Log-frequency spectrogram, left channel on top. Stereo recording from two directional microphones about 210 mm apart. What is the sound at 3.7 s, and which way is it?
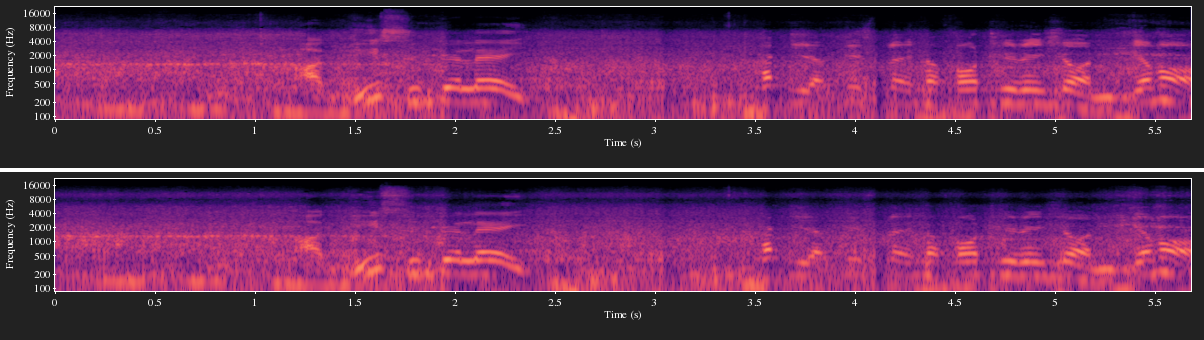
Speech, 50° left (ahead or behind).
